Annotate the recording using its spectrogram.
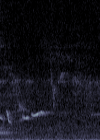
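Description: Faint bird chirps: a few short rising and falling whistles in the first second, over a low steady hum.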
